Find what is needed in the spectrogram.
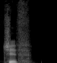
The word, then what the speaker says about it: GIF: 1987 äh, hat Steve Will Willite äh, das Format erfunden oder veröffentlicht und hat gesagt, es heißt GIF.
